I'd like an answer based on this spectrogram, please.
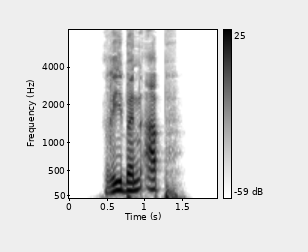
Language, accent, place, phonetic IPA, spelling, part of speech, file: German, Germany, Berlin, [ˌʁiːbn̩ ˈap], rieben ab, verb, De-rieben ab.ogg
- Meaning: inflection of abreiben: 1. first/third-person plural preterite 2. first/third-person plural subjunctive II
